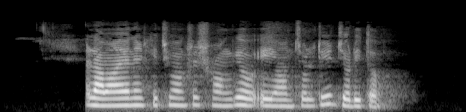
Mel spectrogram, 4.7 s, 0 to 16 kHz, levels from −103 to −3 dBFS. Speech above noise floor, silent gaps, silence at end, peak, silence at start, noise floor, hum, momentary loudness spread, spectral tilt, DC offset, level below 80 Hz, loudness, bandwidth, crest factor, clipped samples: 65 dB; none; 0.85 s; -4 dBFS; 0.85 s; -86 dBFS; none; 12 LU; -7 dB/octave; under 0.1%; -68 dBFS; -21 LUFS; 7 kHz; 18 dB; under 0.1%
